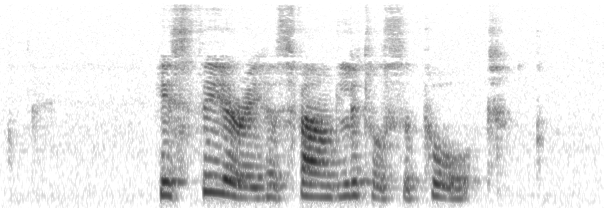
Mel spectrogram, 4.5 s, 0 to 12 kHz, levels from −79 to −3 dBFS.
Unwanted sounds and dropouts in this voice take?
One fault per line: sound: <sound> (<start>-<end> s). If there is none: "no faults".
no faults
